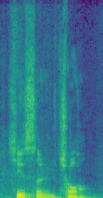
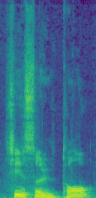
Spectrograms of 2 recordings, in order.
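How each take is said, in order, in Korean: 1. 마지막 음절은 j 소리로 시작합니다. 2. 마지막 음절은 d 소리로 시작합니다. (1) "두 가지 발음이 있습니다" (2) "두 가지 발음이 있습니다"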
